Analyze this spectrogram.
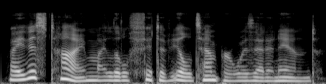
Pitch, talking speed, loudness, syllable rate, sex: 185 Hz, 240 wpm, -16 LUFS, 4.9 syllables/s, female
